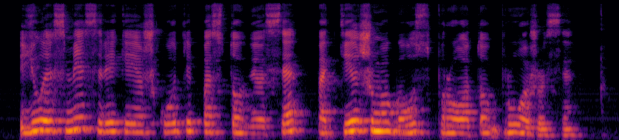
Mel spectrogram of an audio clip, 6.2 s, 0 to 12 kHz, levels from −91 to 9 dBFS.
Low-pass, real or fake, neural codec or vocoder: 10.8 kHz; real; none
